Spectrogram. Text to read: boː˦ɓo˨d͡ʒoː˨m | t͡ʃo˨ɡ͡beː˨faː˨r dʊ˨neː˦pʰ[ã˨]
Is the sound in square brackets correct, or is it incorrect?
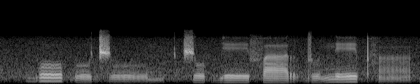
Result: correct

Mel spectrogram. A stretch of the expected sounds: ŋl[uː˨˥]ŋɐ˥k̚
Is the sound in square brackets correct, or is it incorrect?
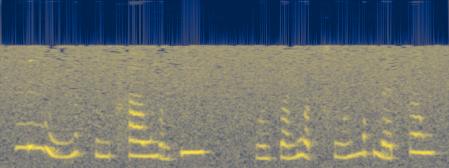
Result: incorrect: uː˨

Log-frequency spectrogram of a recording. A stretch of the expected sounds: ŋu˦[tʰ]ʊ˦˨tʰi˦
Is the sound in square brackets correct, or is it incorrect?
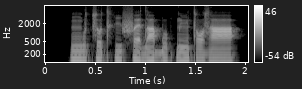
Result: incorrect: t͡s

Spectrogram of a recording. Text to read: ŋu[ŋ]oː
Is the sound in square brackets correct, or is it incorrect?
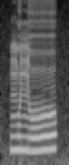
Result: incorrect: ɲ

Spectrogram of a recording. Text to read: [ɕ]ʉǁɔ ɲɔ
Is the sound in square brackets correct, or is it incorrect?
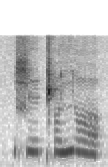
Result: correct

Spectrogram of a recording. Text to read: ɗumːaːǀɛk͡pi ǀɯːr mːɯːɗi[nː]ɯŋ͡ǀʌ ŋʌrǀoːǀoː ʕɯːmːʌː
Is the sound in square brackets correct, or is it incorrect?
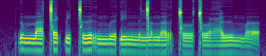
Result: correct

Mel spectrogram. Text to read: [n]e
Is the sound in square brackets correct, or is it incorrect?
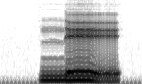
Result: correct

